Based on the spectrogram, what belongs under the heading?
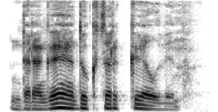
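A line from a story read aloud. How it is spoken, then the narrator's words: Unusually deep voice. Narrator (Russian): заговорил генерал необыкновенно низким голосом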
